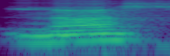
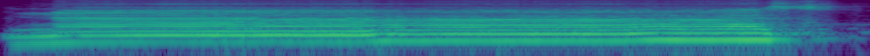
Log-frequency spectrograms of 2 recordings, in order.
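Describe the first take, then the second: First: The vowel is short, without prolongation. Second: The vowel is drawn out and prolonged. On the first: The speaker calls it wrong. "আগের বার এখানে ভুল হয়েছিল" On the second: The speaker calls it right. "এখানে টান হবে নাস"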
